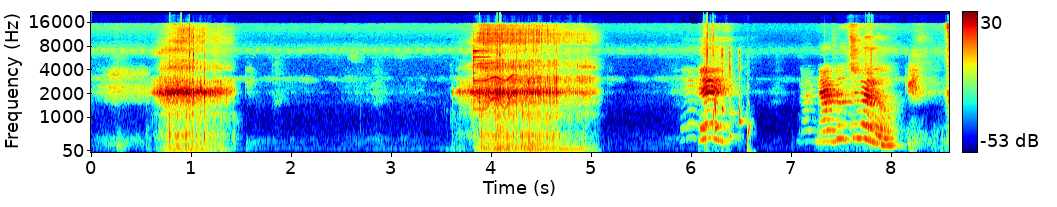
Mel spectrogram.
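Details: Acted snoring in a Bengali comedy drama, a husband snoring in bed: two long, harsh, rattling snore-like noises, then brief vocal sounds.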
